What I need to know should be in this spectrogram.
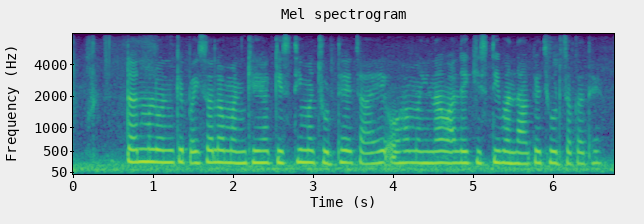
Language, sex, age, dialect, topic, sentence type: Chhattisgarhi, female, 18-24, Western/Budati/Khatahi, banking, statement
